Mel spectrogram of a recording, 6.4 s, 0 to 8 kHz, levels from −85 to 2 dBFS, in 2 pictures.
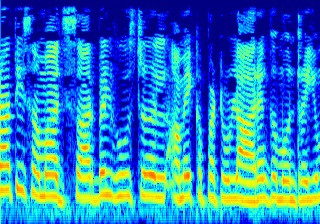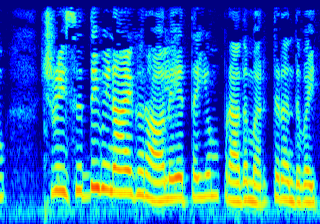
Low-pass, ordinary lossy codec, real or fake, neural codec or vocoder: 7.2 kHz; none; real; none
